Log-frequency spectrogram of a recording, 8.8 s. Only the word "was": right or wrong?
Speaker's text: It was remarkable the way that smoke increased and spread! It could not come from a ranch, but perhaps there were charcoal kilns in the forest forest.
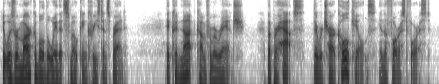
right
